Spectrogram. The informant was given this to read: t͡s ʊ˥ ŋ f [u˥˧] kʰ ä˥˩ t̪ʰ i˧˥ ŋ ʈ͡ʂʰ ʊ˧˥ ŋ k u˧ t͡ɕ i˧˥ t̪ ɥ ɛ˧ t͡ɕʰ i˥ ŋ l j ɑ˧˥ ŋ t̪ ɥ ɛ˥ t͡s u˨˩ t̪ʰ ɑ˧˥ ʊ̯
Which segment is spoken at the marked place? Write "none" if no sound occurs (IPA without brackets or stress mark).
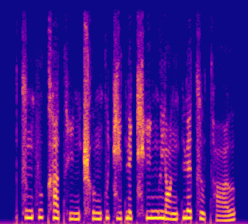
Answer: u˥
